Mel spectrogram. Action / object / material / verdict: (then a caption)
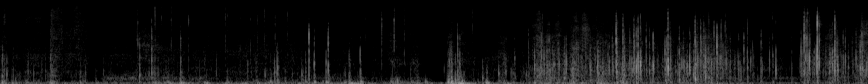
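scrape / plastic zip-lock bag / plastic / none. A large clear plastic zip-lock bag, empty or holding only a thin printed sheet, is handled with bare fingers. It is crinkled and rubbed, and its zip edge is pulled, giving dense crackling and crinkling that turns busier and brighter in the second half.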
